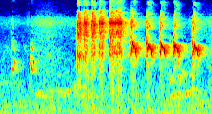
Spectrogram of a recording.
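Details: Grey-cheeked bulbul: two soft notes, then a loud burst of harsh high chatter followed by a quick run of sharp repeated notes, several per second.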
